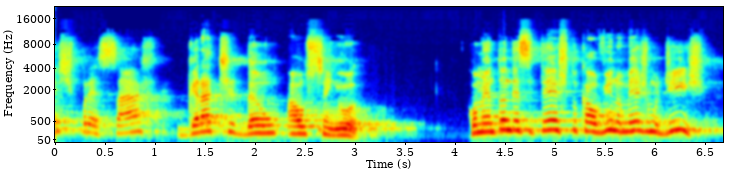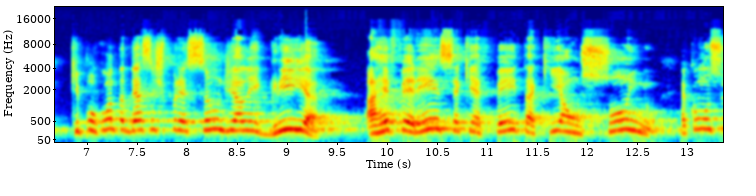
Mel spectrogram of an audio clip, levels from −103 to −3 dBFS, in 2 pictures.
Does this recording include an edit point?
no; 0 cuts

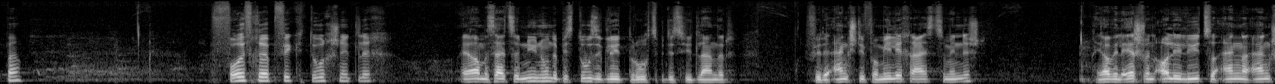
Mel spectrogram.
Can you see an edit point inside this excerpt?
no; 0 cuts

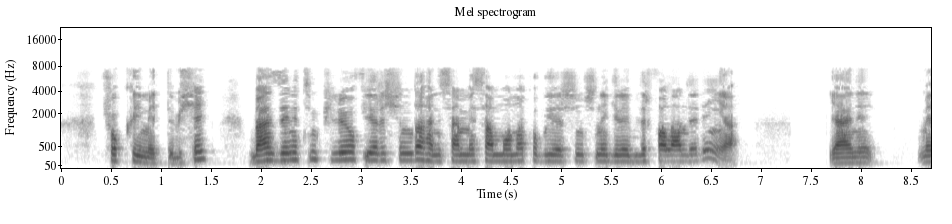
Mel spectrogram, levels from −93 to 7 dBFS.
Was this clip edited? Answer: no; 0 cuts

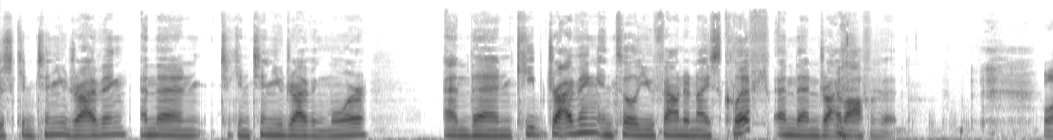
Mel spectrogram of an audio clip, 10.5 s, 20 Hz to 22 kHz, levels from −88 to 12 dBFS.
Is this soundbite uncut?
no; 1 cut; at 1.3 s

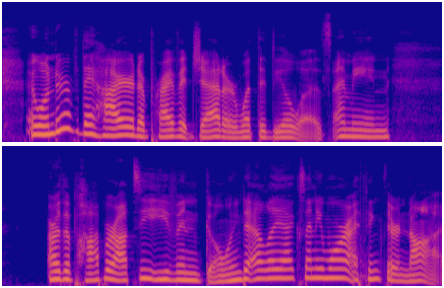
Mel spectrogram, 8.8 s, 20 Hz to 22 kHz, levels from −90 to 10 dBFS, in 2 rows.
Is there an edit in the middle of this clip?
no; 0 cuts

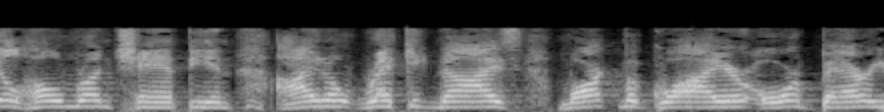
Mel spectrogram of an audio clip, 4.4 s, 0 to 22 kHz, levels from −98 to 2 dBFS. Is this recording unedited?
yes; 0 cuts

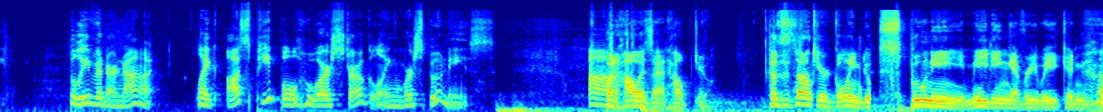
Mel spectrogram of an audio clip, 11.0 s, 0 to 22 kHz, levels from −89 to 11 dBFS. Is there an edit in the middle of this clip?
yes; 2 cuts; at 8.1 s, 8.7 s

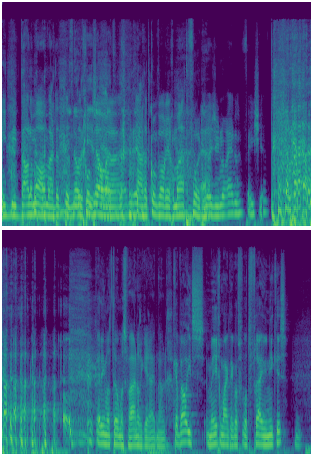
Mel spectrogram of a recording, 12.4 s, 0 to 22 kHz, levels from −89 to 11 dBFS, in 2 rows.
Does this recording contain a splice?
no; 0 cuts

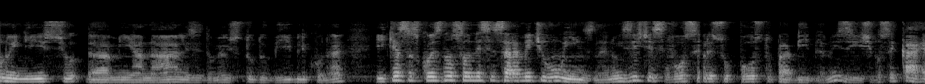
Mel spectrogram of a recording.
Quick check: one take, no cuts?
no; 2 cuts; at 6.7 s, 7.0 s

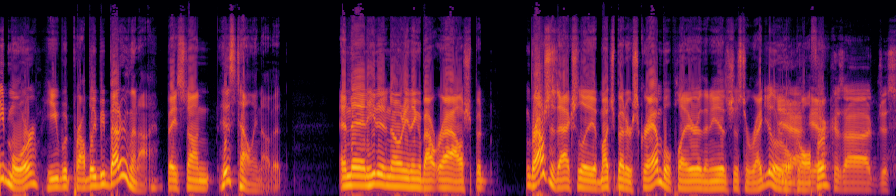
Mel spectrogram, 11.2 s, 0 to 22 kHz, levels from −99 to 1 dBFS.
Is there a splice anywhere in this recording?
no; 0 cuts

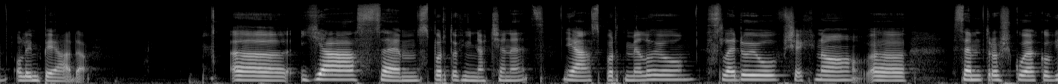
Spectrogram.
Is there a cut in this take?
no; 0 cuts

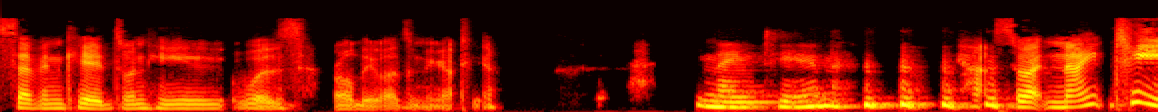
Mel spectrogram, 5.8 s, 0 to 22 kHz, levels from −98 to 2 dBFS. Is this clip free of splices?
no; 2 cuts; at 1.7 s, 2.3 s

